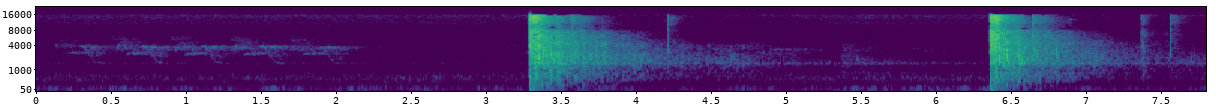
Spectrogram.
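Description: Two shots from a Rossi RS22 semi-automatic .22 LR rifle, about three seconds apart, each trailing off in a brief echo.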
